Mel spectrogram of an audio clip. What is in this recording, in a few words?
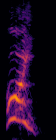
Ranged Female Alert Line, Thug Spotted; NPC; Heist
